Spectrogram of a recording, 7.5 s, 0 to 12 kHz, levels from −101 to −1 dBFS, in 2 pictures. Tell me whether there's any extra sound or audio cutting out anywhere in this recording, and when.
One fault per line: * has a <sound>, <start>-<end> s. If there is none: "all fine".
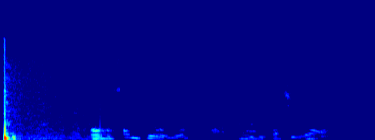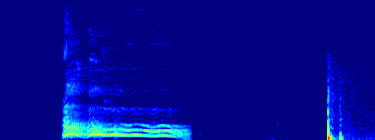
* has a bark, 4.4-5.7 s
